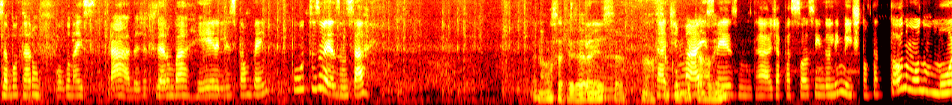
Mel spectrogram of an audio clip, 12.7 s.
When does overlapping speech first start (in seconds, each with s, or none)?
7.8 s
